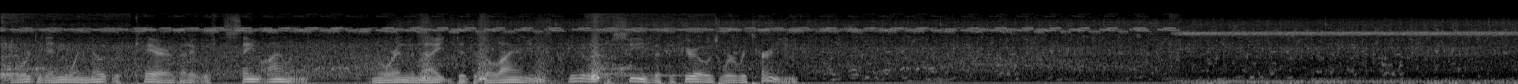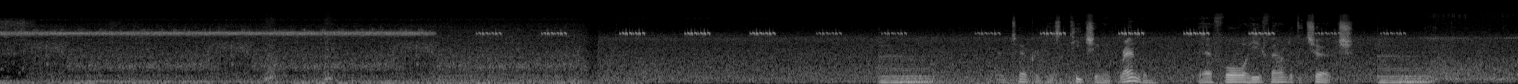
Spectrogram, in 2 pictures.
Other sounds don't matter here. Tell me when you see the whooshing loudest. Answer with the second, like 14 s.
6 s.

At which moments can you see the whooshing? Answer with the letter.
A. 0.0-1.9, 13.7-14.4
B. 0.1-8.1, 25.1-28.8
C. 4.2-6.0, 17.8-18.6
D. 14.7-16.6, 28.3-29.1
C.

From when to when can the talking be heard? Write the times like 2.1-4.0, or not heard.
0.1-8.1, 25.1-28.8.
